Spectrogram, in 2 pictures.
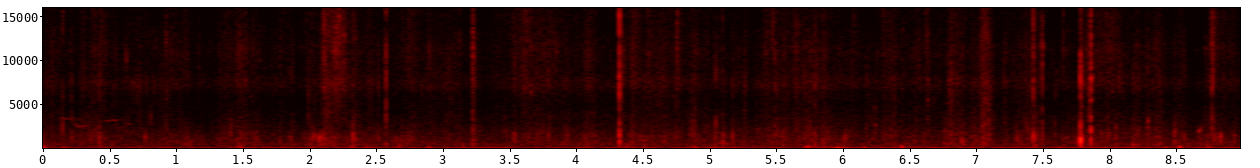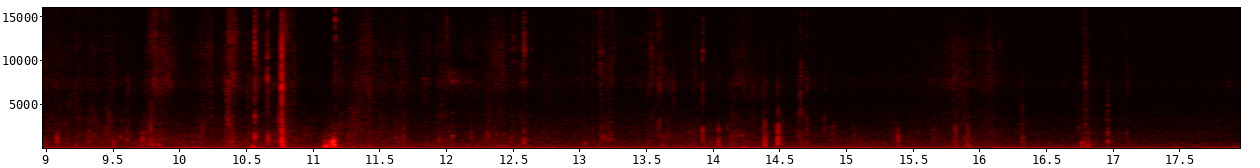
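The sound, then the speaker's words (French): Steady footsteps crunch along a gravelly path outdoors as a person walks ahead of the microphone, a regular walking rhythm with constant soft wind and ambient noise behind, no one speaking. “Alors justement, je vais marcher devant toi.”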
